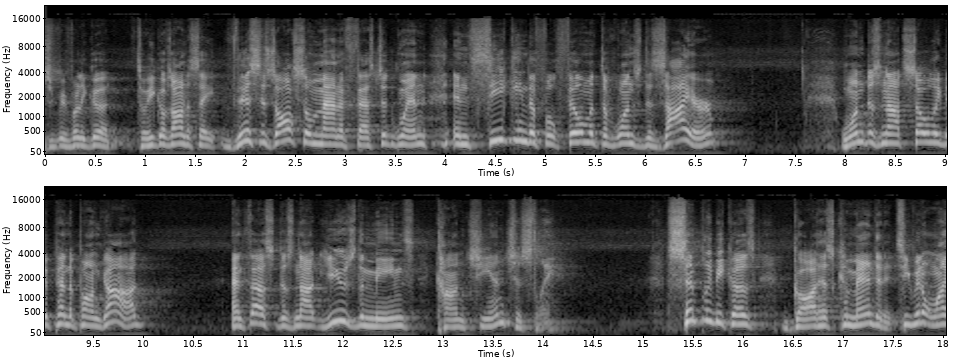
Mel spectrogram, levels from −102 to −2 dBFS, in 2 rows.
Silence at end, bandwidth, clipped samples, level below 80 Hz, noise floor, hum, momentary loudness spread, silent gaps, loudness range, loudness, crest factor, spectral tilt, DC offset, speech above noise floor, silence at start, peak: 0 s; 18 kHz; under 0.1%; -78 dBFS; -68 dBFS; none; 9 LU; none; 3 LU; -32 LUFS; 26 dB; -3 dB/octave; under 0.1%; 35 dB; 0 s; -8 dBFS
